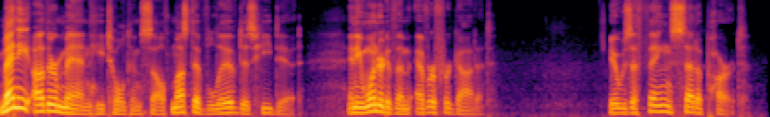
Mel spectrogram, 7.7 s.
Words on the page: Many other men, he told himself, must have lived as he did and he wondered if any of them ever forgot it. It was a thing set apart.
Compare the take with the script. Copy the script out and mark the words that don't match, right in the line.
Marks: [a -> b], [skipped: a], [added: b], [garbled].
Many other men, he told himself, must have lived as he did and he wondered [skipped: if any] of them ever forgot it. It was a thing set apart.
